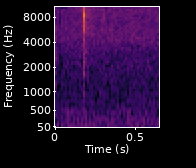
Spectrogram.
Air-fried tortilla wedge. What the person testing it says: listen to how crispy those are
